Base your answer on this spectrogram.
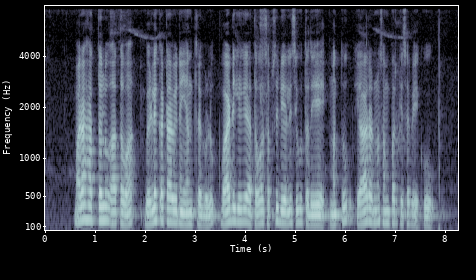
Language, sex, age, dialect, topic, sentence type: Kannada, male, 56-60, Coastal/Dakshin, agriculture, question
